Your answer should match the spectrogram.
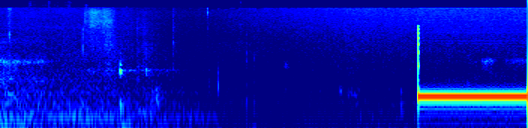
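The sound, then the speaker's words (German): A phone call's ringing tone sounds once as a steady, loud electronic beep lasting about a second, following a stretch of faint rustling and handling noise. “ich ihn jetzt einfach gerne mal anrufen wollen würde.”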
